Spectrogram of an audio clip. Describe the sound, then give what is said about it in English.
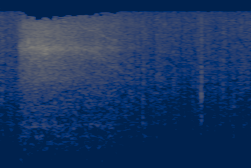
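A deep breath in during guided relaxation, one soft, airy inhale that swells and then tapers away, faint and followed by near quiet. “let's close our eyes and let's take a deep breath in.”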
